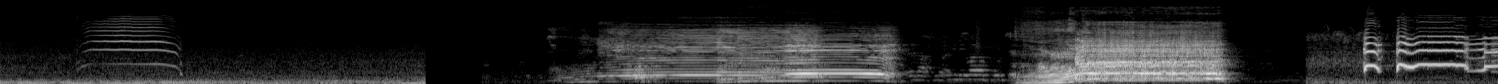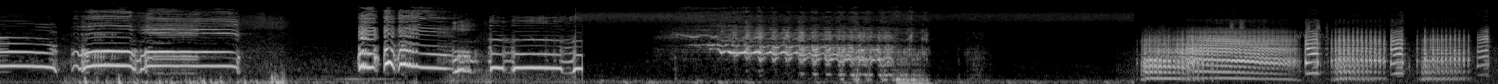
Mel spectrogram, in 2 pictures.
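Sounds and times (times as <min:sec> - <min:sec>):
rooster crowing: 0:13.6 - 0:17.4, 0:18.5 - 0:20.8
animal calls: 0:26.3 - 0:29.9.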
